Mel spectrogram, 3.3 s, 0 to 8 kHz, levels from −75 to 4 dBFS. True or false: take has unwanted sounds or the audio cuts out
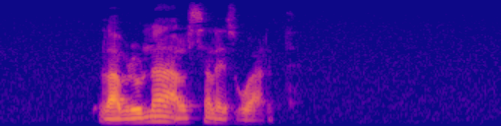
false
